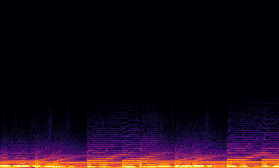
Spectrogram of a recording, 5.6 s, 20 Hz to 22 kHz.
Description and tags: A tune made with FabFilter Twin 2 and FabFilter One synths // 86bpm
song, pixel, 86bpm, wonderful, music, loop, melody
